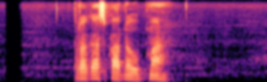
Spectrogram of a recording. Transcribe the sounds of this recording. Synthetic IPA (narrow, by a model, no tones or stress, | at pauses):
prʌkasparnʌupma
